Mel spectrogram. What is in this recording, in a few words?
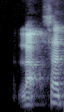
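"laksatif", Malay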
